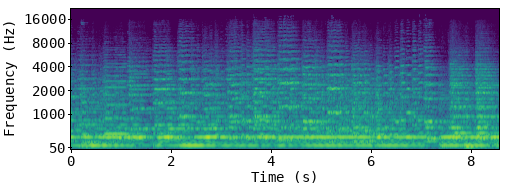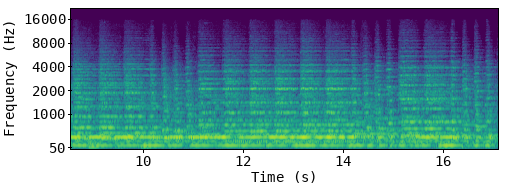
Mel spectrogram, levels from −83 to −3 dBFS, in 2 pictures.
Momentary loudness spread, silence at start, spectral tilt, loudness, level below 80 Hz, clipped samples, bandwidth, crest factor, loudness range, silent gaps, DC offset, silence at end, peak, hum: 6 LU; 0 s; -6.5 dB/octave; -19 LUFS; -42 dBFS; under 0.1%; 12 kHz; 16 dB; 3 LU; none; under 0.1%; 0 s; -4 dBFS; 60 Hz at -50 dBFS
